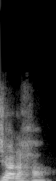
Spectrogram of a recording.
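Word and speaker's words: جرحى: So it's Jarihun, singular, and Jarha, Ya is silent. So it's Jarha. Jarha, right.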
